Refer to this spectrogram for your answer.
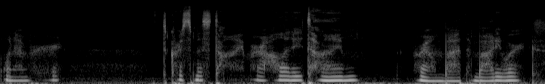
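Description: This voice is soft-spoken and somewhat breathy. Its intonation stays monotone and flat. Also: woman, dry sound with no echo. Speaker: ASMR creator. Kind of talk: soft calming guided talk. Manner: soft-spoken, close-mic ASMR murmur. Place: home room. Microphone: studio mic.

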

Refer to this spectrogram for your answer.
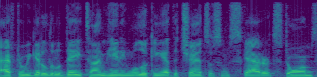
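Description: A man's very fast delivery with fairly even intonation. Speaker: TV presenter. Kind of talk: weather forecast presentation. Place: studio.

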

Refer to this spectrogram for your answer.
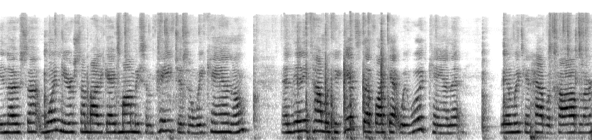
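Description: A woman talks at a moderate pace in a high pitch with monotone, flat intonation. Light background noise is present. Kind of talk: casual cooking tutorial chat. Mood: warm, grateful, nostalgic. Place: kitchen. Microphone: phone near.

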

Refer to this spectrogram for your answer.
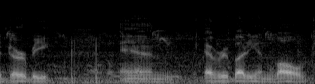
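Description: This man speaks with a very deep, low pitch. The sound is dry with no echo, though background noise is noticeable. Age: 60s. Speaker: jockey. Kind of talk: interview. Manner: halting. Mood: relaxed, modest, pleased. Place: farm machine. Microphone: phone near.

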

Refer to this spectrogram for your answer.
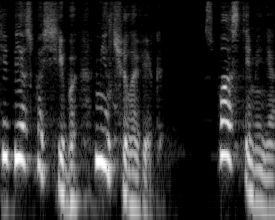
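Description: The speaker uses a put-on character voice with a fairly high pitch. The pace is moderate. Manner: sweet, feigned.

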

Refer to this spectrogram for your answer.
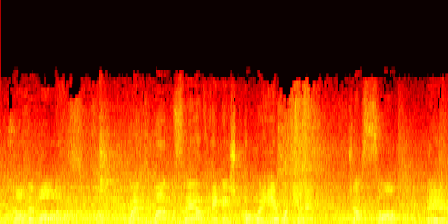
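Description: A man at a moderate pace, with audible room echo and loud background noise. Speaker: factory tour guide. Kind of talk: tour explanation. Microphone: camera far.

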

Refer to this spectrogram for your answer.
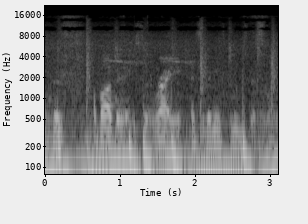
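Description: Loud music plays in the background. A woman speaks at a fairly quick pace. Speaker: hiker vlogger. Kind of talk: casual vlog chat. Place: forest. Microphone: phone near.

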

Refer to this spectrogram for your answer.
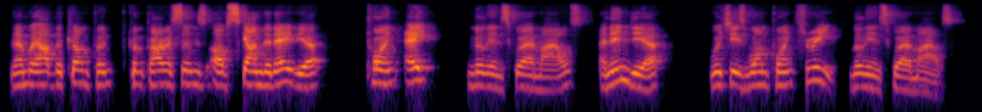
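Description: A man with a British accent speaks at a very slow pace and a high pitch, with ordinary pitch variation. The background is quiet. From England. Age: 60s. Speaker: history lecturer. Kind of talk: lecture. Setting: video call. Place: home room. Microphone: video call.

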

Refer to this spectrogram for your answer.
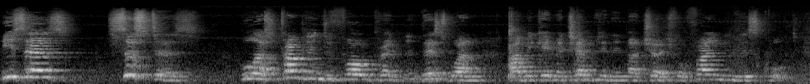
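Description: A man talks at a fairly slow pace with an animated tone, lively intonation and big swings in loudness. The room echo is audible, and there is light background noise. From South Africa. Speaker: preacher. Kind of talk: sermon. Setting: church. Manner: animated, conversational preaching with amens and laughter. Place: church.

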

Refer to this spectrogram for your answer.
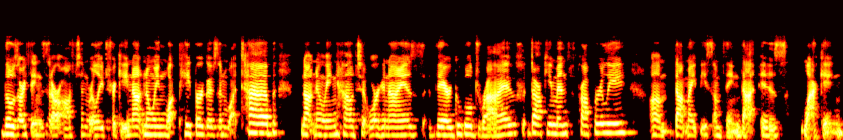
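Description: A woman with an American accent, bright and sharp in tone, fairly even in intonation, over a quiet background. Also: medium pitch for a woman, moderate pace. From Iowa. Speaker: school administrator; presenter. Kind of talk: webinar presentation. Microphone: video call.

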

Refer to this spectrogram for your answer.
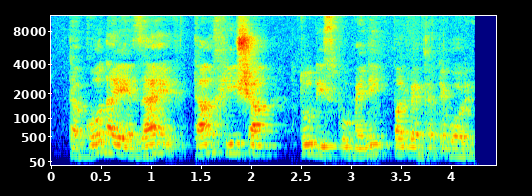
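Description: Amid noticeable background noise and audible room echo, a man talks in a fairly high pitch with ordinary pitch variation. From Slovenia, Pohorje village. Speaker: local community president. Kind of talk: casual chat.

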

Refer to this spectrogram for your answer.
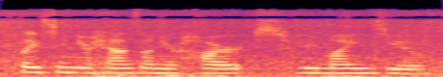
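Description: There is noticeable background noise behind this recording. A woman speaks at a very slow pace. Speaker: meditation guide. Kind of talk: guided meditation. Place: garden.

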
